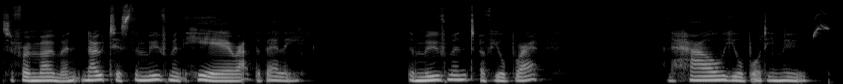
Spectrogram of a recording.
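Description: A woman guiding a breathing meditation with slow, soft, soothing instructions and long pauses. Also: lowish voice, steady tone, creaky. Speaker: meditation guide.

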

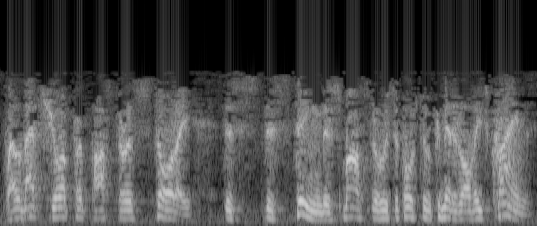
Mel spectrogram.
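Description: An actor playing an exasperated, skeptical defence attorney in a 1930s radio drama, impatient and hectoring. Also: male voice, medium pitch, a little fast, slightly rough. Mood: incredulous. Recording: noisy, tinny 1930s radio broadcast.

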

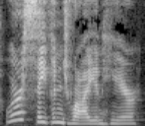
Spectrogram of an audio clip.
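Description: A woman voicing a protective, often exasperated young girl, a big sister, in an expressive, exclaiming way for a children's story. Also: medium pitch, slow, clean tone. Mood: reassuring.

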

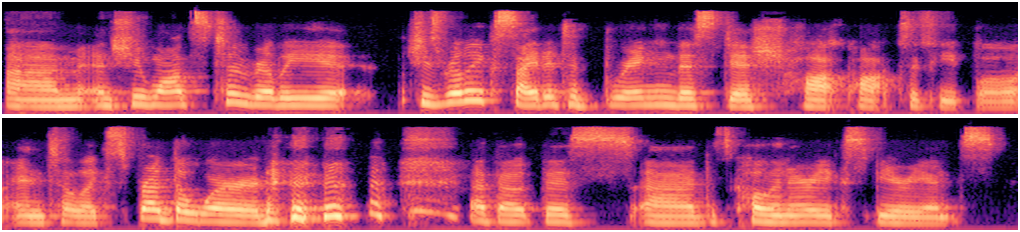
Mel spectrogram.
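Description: A woman's voice: mid-range voice, lively intonation, unhurried, dark tone. A young woman in her twenties from Canada, a playwright and actor, chatting through interview answers with frequent "um" and "like" fillers.

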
